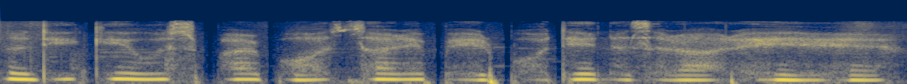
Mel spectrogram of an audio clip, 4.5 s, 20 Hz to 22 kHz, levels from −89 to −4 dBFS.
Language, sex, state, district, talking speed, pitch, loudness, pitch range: Hindi, female, Assam, Kamrup Metropolitan, 160 wpm, 245 Hz, -20 LUFS, 230-260 Hz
